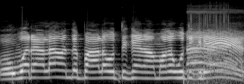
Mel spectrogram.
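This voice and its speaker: A woman voicing a cheeky, scheming village boy in an animated comedy, with wheedling rural Tamil Nadu speech. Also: high-pitched, fast, music in the background, lightly acted. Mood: cheeky, stubborn. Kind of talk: animated comedy story voice acting.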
